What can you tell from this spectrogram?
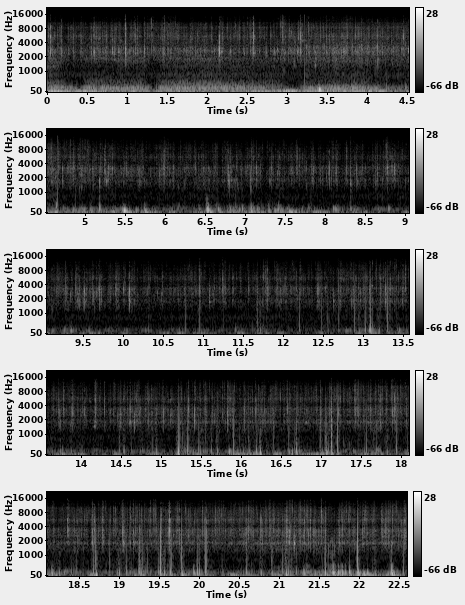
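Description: Underwater ambience recorded below the surface: a continual crackle of short sharp clicks, which grows denser in the second half. Low bumps and rumbles from the diver's movement sound in the first few seconds.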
